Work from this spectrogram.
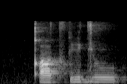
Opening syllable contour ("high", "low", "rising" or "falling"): low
